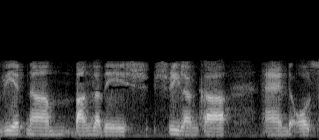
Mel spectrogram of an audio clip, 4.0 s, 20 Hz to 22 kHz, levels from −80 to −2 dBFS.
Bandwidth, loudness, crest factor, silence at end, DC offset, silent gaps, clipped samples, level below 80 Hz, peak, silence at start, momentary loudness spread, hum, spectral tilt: 4 kHz; -26 LUFS; 20 dB; 0 s; under 0.1%; none; under 0.1%; -82 dBFS; -8 dBFS; 0 s; 11 LU; none; -8.5 dB/octave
